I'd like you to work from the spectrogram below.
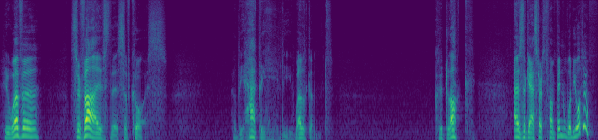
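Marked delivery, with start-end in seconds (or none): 0.1-9.4 loud, carrying voice, louder. Voicing a voice welcoming initiates to a hunter order: loud voice. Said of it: "you hear a loud voice".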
